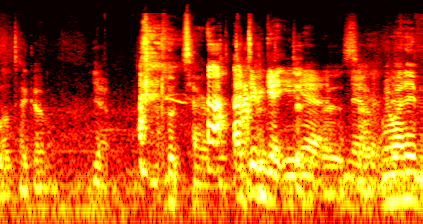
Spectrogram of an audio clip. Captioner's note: laughs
